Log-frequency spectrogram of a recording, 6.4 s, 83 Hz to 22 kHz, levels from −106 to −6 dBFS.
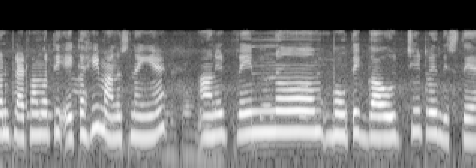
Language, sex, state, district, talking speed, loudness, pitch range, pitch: Marathi, female, Maharashtra, Mumbai Suburban, 130 wpm, -15 LUFS, 230-275 Hz, 255 Hz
